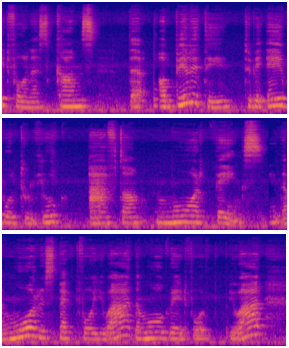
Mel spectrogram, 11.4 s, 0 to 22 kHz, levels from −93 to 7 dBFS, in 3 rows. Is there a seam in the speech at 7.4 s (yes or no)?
yes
